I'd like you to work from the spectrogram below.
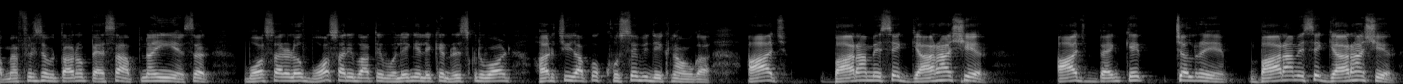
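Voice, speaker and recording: Man, fairly high voice, live market commentary, chatty, coaching viewers. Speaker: market anchor.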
